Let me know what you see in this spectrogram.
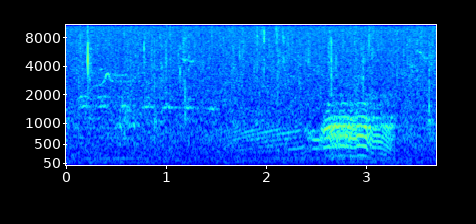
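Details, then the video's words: Bull calling on the Patagonian plain of Tierra del Fuego, Argentina, on a rainy day: a single loud, harmonic bellow rising out of steady rain noise after a quiet stretch, with faint bird chirps early on. "Some bulls calls in the patagonian plain, during a rainy day in Tierra"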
